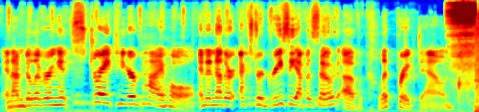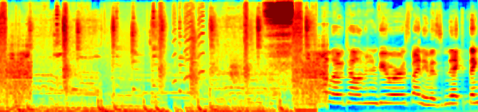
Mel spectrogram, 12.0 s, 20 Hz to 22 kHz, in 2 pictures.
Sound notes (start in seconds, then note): 5.6 static crackles; 5.7 discordant music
